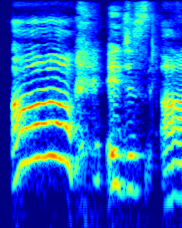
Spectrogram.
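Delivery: a sudden high catch of emotion, fighting back tears; choked up. Real, not acted. Vlogger moved by the book's line, almost crying. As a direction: let the voice crack on a rising oh as tears come. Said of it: "I'm trying not to cry right now".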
